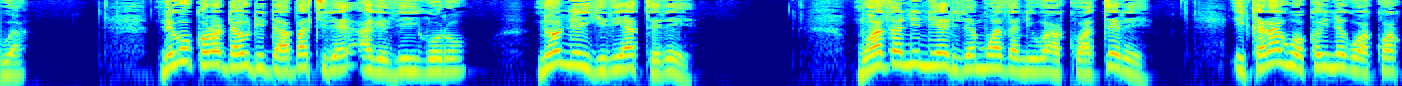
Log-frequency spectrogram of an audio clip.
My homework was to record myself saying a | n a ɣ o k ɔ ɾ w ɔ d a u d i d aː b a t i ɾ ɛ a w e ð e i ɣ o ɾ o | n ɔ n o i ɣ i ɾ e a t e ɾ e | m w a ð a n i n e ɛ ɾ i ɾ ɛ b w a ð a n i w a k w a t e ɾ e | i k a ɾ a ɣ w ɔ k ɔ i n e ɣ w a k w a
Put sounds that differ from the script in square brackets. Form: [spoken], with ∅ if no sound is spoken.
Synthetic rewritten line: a | n [e] ɣ o k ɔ ɾ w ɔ d a u d i d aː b a t i ɾ ɛ a [ɣ] e ð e i ɣ o ɾ o | n ɔ n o i ɣ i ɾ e a t e ɾ e | m w a ð a n i n e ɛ ɾ i ɾ ɛ [m] w a ð a n i w a k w a t e ɾ e | i k a ɾ a ɣ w ɔ k ɔ i n e ɣ w a k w a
